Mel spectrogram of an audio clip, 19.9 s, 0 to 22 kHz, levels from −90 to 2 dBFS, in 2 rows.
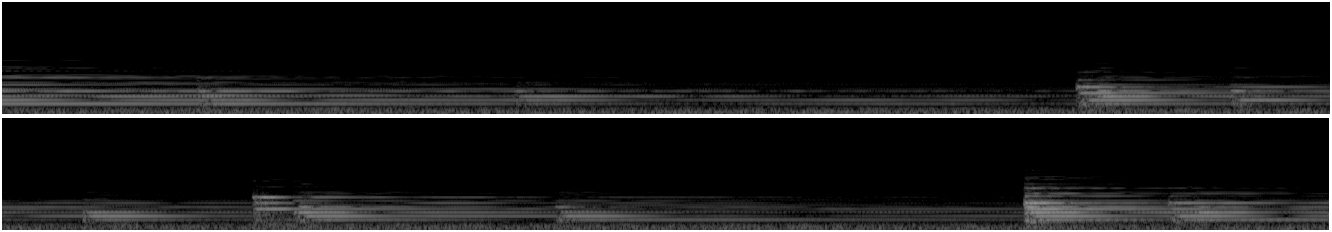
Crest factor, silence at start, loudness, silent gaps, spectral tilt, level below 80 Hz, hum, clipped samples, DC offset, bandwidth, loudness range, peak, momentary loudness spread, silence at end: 24 dB; 0 s; -52 LUFS; none; -8 dB/octave; -68 dBFS; none; under 0.1%; under 0.1%; over 20 kHz; 12 LU; -30 dBFS; 18 LU; 0 s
